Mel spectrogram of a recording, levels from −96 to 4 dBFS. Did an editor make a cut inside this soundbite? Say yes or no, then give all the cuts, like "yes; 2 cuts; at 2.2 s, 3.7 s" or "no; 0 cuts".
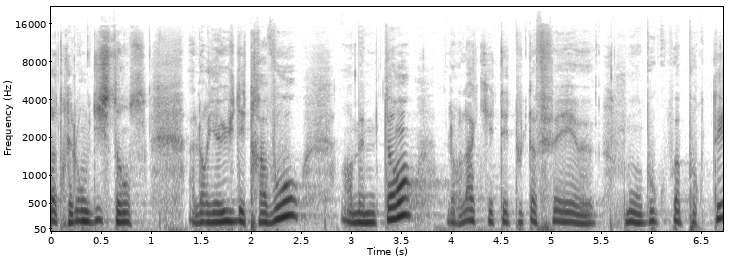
yes; 1 cut; at 5.7 s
